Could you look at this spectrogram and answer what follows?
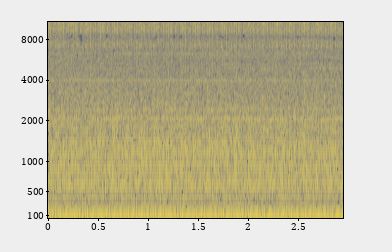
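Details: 2006 BMW X5 4.4L N62 V8 idling steadily and evenly with a smooth, unbroken beat and no misses or knocks after a no-start; fuel pump suspected after the tank was run almost dry, fuel pressure now present.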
